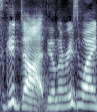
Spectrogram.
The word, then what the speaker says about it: Gadot: It's Gal Gadot, which is weird. – Yeah. I'm sorry. – It might be Gadot, but it's you pronounce the T.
